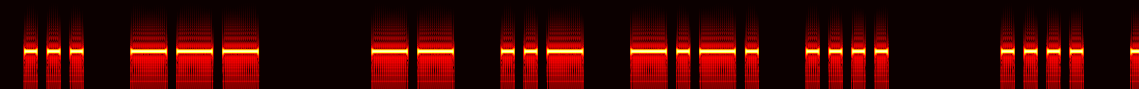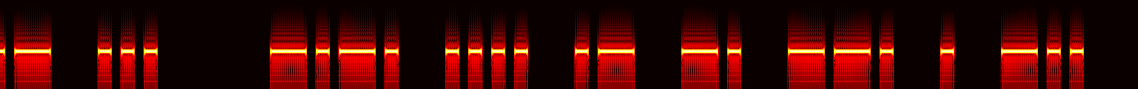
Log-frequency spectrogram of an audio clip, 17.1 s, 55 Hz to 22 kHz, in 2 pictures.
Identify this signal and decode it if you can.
Morse code, heard as a keyed tone, about 14 wpm, spaced as for 12 wpm, 700 Hz. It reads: SO MUCH HAS CHANGED
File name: Morsekurs / Witze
